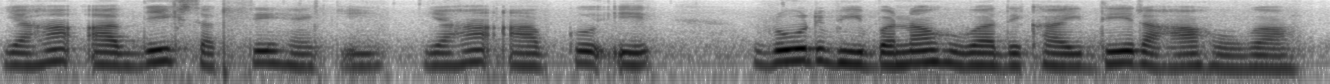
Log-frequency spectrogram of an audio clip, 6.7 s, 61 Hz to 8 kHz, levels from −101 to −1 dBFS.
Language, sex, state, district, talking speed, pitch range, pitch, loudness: Hindi, female, Uttar Pradesh, Lalitpur, 155 wpm, 180-210 Hz, 190 Hz, -18 LUFS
